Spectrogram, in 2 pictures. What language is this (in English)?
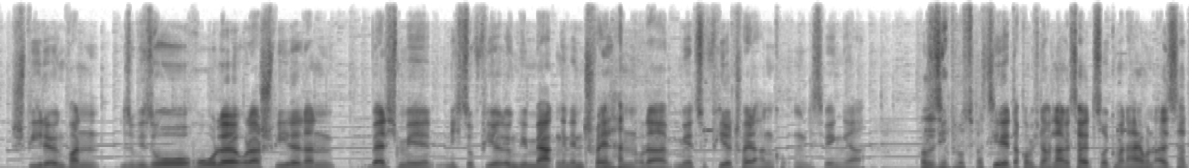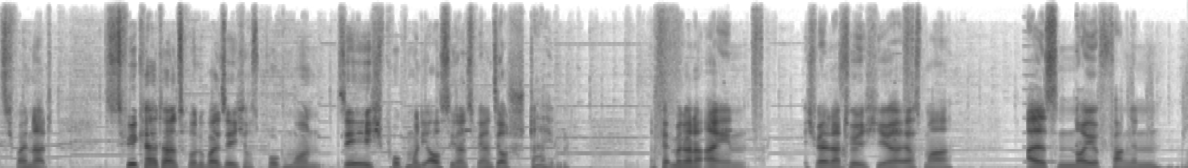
German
